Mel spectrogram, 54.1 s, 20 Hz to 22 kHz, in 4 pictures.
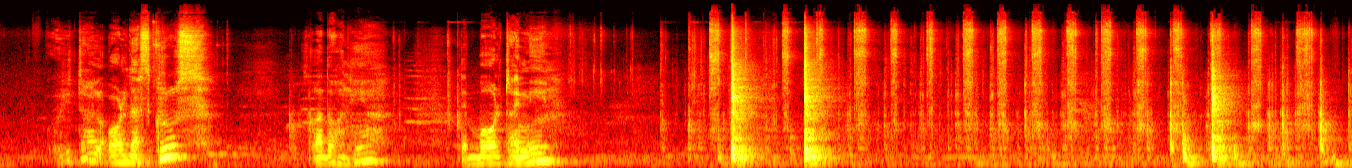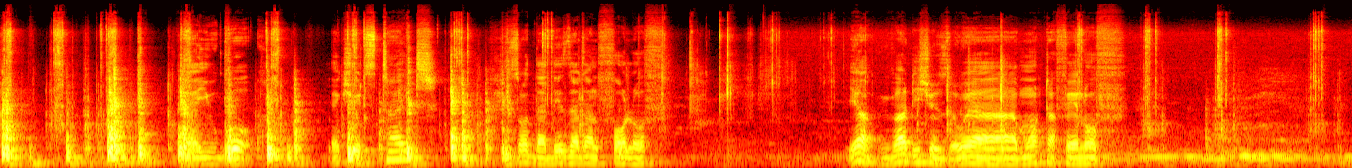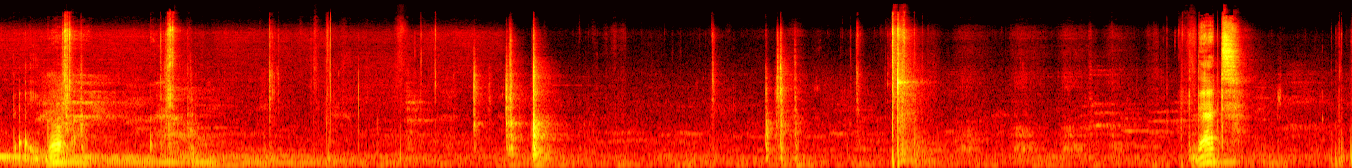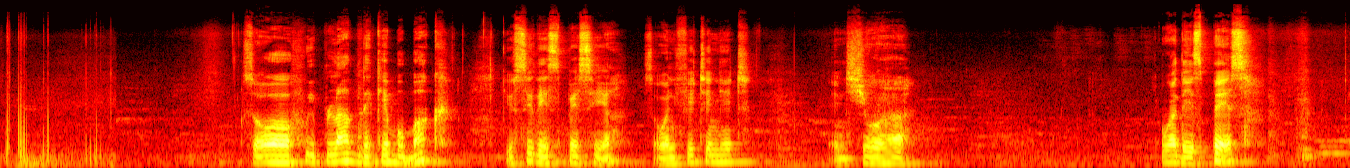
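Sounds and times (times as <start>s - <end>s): ratchet clicking: 6.9s - 15.5s, 22.7s - 29.0s.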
